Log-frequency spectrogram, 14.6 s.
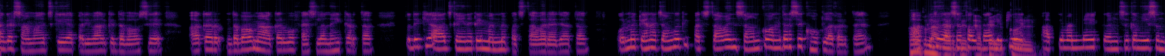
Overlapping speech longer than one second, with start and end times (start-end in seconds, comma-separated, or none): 11.4-12.9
